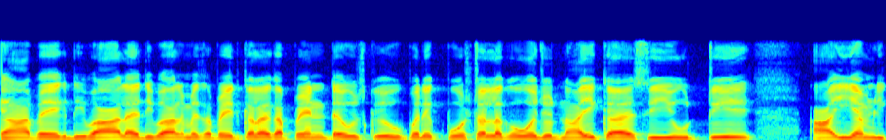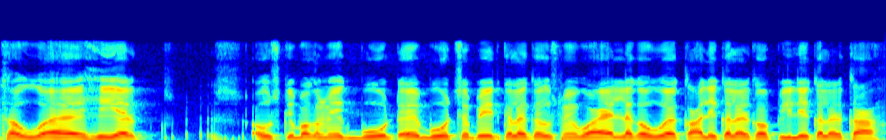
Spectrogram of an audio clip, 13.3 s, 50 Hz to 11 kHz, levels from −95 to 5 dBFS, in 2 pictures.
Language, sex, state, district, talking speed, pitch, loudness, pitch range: Maithili, male, Bihar, Supaul, 215 wpm, 145 Hz, -15 LUFS, 145-150 Hz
